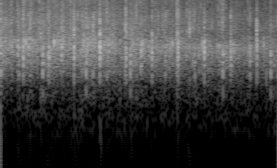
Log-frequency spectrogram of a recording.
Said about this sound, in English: If you got the point, say amen. Amen. Can you give the Lord a big hand clap to that, if you got the point?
